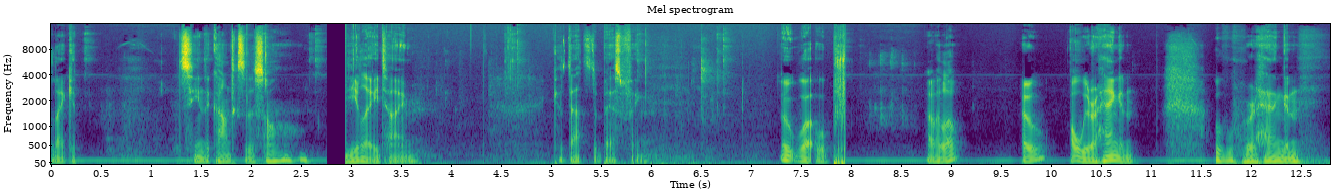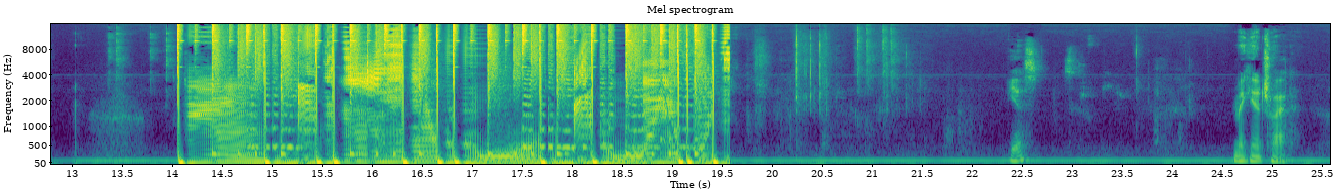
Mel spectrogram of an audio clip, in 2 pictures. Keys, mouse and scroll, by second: 4.5 click, 5.5 click, 6.5 f, 6.6 click, 7.9-10.0 drag, 7.9 space, 13.4 click, 13.8 click, 14.1 space, 19.7 space.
